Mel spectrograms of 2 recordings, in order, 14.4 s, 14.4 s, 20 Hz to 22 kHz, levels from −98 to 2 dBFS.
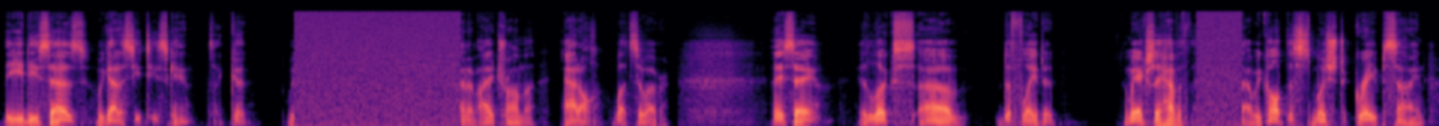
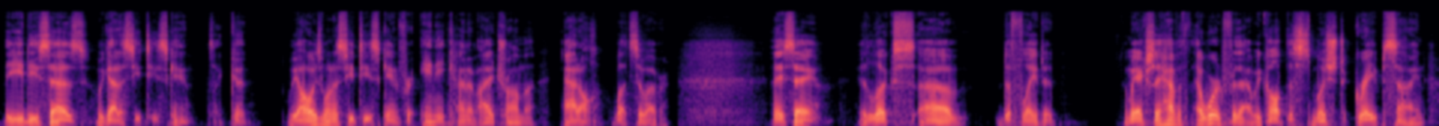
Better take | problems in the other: second | audio cutting out; filled with static; at 3 s for 1.5 s and at 12 s

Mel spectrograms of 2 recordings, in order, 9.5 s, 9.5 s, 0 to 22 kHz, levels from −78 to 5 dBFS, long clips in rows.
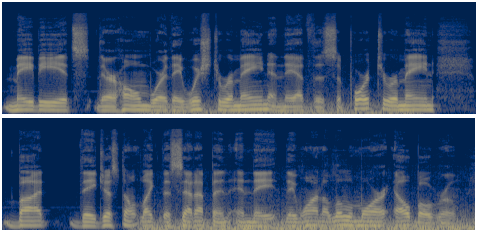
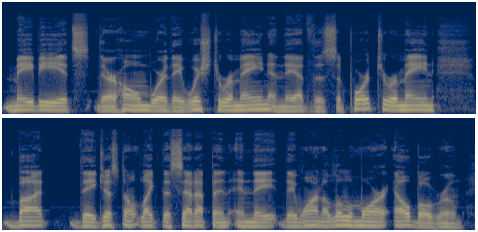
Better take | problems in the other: second | wind noise on the microphone; occasional gusts; from 1.5 to 4 s and from 6 s on; 20 dB below the speech

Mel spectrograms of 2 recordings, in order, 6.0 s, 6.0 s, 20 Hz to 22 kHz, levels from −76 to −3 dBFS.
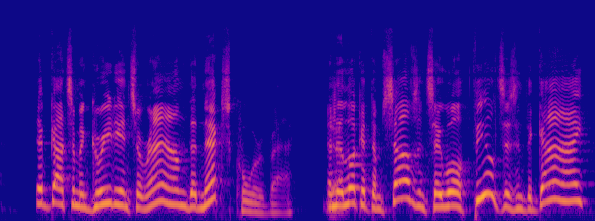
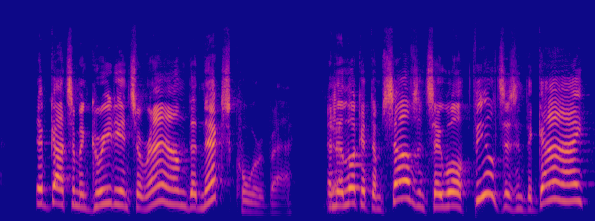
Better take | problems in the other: first | thin; somewhat; fading below 600 Hz

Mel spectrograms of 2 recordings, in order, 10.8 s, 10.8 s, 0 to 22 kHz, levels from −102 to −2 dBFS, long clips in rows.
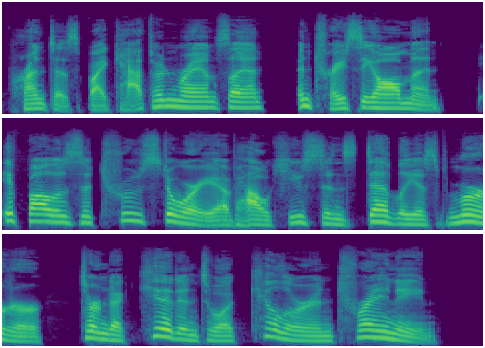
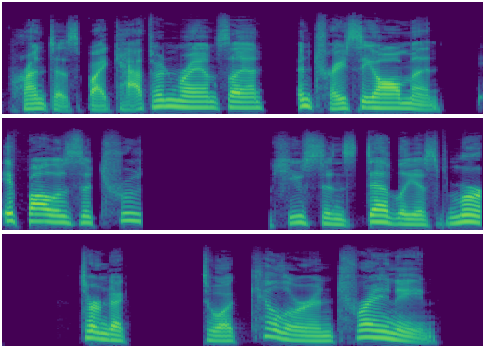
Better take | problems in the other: first | audio cutting out; at 4.5 s for 1 s, at 7 s and at 8 s for 0.5 s

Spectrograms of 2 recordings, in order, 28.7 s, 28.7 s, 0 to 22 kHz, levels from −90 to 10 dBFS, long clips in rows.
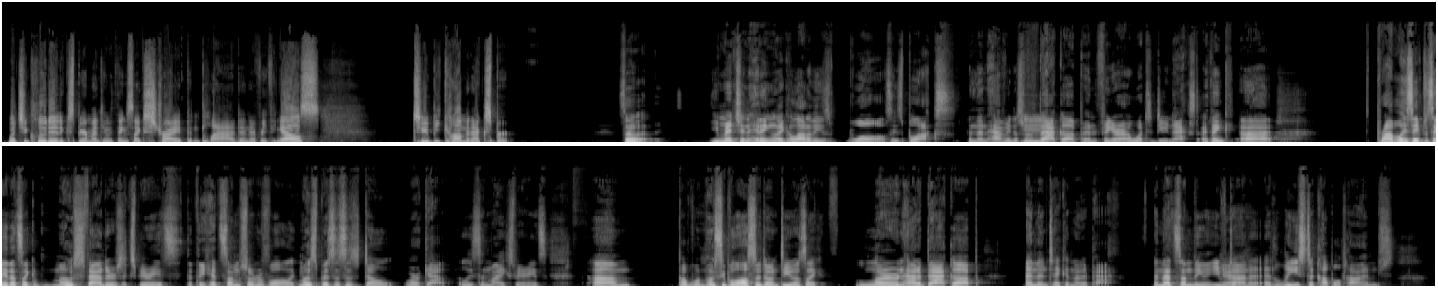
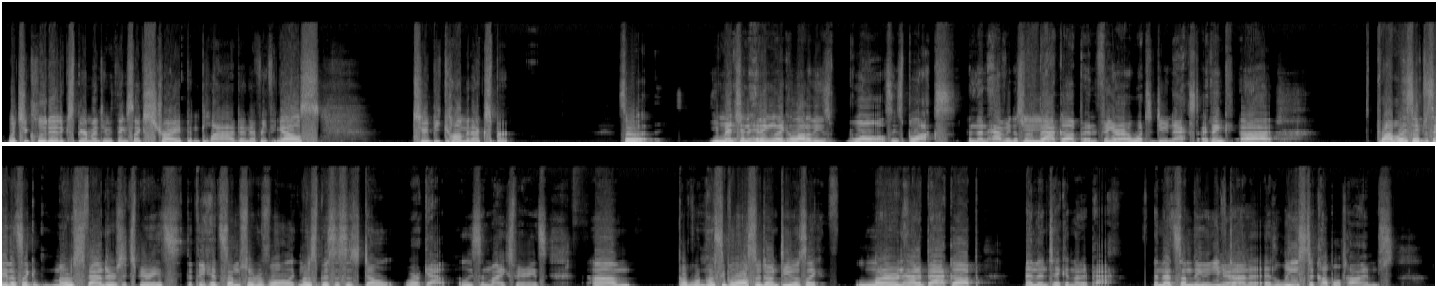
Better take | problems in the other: first | distortion; heavy; 6 dB below the speech

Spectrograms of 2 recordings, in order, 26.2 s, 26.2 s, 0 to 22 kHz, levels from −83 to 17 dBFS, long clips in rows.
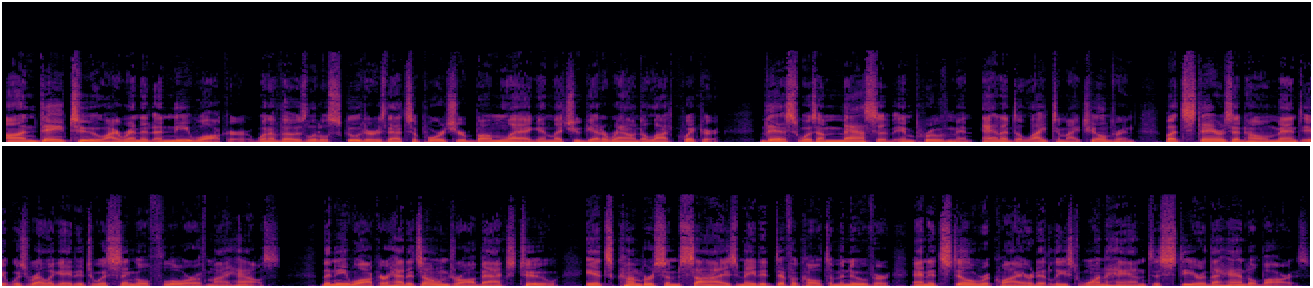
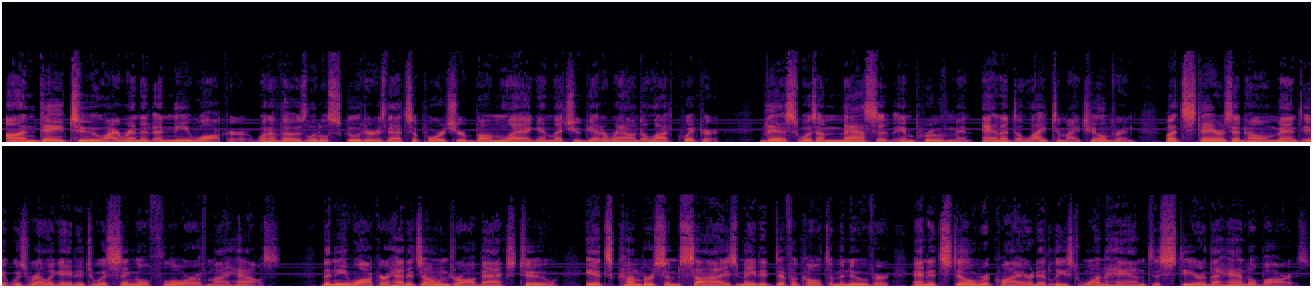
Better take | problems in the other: first | high-pitched whine; faint; throughout; 2 kHz, 30 dB below the speech

